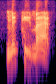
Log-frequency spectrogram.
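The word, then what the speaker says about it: MICIMATT: It's the Mickey Mat. Sort of rhymes with Mickey Mouse, so you can remember it, but it's much more serious than Mickey Mouse.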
